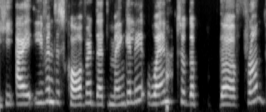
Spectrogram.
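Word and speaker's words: Mengele: everything that mangali did mang we say in Portuguese mangali but in German it's mang uh not just because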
